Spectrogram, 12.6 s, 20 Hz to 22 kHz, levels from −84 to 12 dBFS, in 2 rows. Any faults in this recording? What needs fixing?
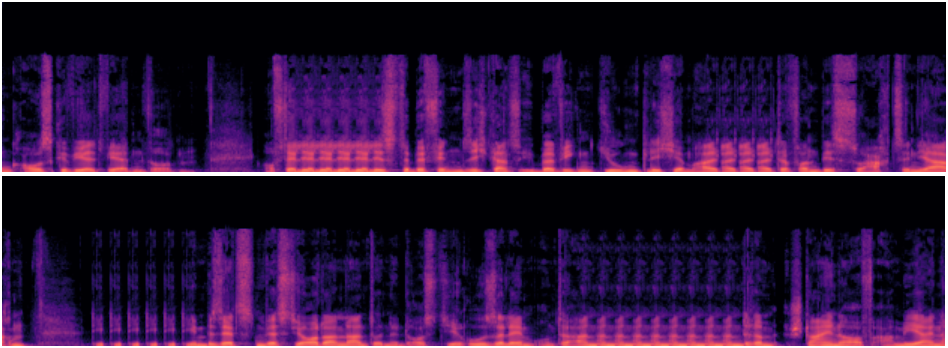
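Repeated frames cause a stutter at 2.03–2.51 s (just before "befinden sich ganz überwiegend"), 4.79–5.15 s (before "von bis zu"), 6.95–7.55 s (before "im besetzten") and 10.25–11.21 s. Each time, the same 120 ms block replays 4, 3, 5 and then 8 extra times, adding 480, 360, 600 and 960 ms. Make sure the encoder and transport write each compressed frame exactly once, with no buffer resends.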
